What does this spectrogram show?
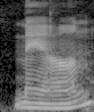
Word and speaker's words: man: I would suggest trying practicing that man so that vow ah is in both words that man and ten men vowel F in both of those words so if I'm going from man to men by itself can be challenging that man ten men helps separate those vowels and helps me hear and distinguish them when I'm pronouncing those two words another example live and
